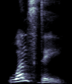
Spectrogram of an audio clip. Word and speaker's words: Wednesday: our sentences like this so handkerchief and handsome pronounced word okay so wedes day Wednesday Wednesday Wednesday Today is Wednesday Wednesday for example today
